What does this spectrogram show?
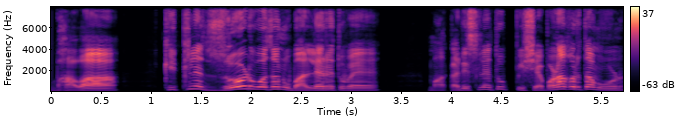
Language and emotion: Goan Konkani, surprised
